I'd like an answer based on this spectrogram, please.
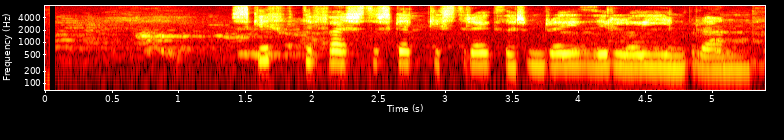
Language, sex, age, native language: Icelandic, female, 11, Icelandic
